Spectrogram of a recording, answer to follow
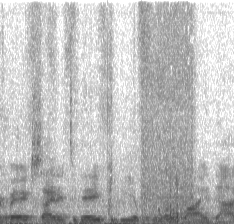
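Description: A man speaking.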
